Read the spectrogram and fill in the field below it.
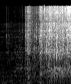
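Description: A quarter-kilo plastic bag crinkles and rustles close up, starting quietly and then becoming a steady, loud crackling handling noise.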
